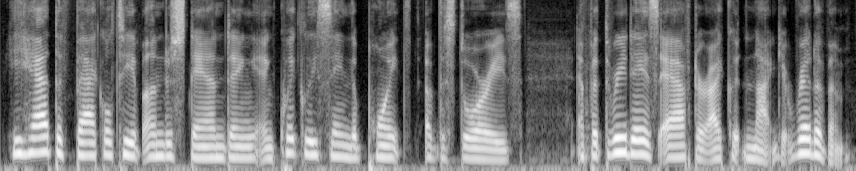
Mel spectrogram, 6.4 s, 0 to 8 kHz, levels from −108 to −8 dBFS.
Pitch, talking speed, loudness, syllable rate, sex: 165 Hz, 245 wpm, -18 LUFS, 5.8 syllables/s, female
